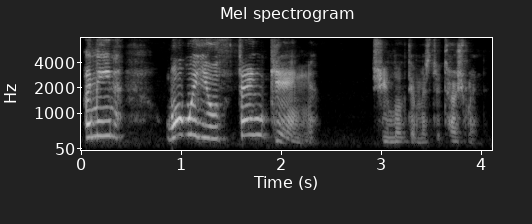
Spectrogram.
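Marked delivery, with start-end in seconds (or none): 0.0-2.4 high, drawn-out exasperated demand; raised voice. A narrator's reading. Mom to son after a fight, voice raised. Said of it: "raising her voice".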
